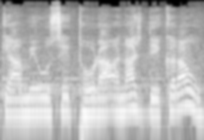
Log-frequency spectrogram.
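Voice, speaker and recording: A man's voice: a little high, steady tone, moderate pace, over music, close to an everyday voice. A man voicing a caring, earnest crow father and provider in a Hindi cartoon. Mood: concerned. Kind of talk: Hindi animated moral-story voice acting.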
